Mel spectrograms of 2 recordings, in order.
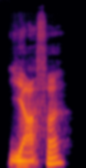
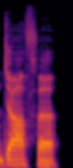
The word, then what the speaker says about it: Jaffa: Oh, nice. You pronounce it in Arabic. We call it Jaffa. I'll get into why we did that. But yeah, Jaffa Coffee Roaster is also known as Yaffa, the city in Palestine.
